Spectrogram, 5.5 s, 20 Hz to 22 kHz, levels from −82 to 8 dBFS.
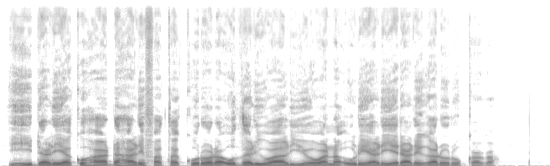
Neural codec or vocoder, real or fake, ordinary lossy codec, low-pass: vocoder, 44.1 kHz, 128 mel bands every 512 samples, BigVGAN v2; fake; none; none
